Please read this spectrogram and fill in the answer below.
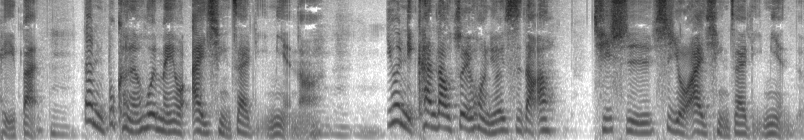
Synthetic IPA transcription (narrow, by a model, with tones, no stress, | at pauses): e˧˥ɪpa̰˨˩nt̪a˥˩nni˨˩pu˥˩kʰɤ˨˩nɤ˧˦ŋxwe˥˩ɪme˧˥ɪjo˨˩ʊʔa˥˩ɪt͡ɕʰi˧˥ŋt͡sa˥˩ɪlḭ˨˩mjɛ̰˥˩nɐ̰˨˩i˥nwe˥˩ni˨˩kʰa˥˧nt̪ɑ˥˧ʊt͡swe˥˧ɪxo˥˩ni˨˩we˥˩ɪʈ͡ʂɻ̩˥˦˥ɑ˥˧ʊʔa˥˩ | t͡ɕʰi˧˥ʂɻ̩˧˥ʂɻ̩˥˩jo˨˩ʊʔa̰˥˩ɪt͡ɕʰi˧˥ŋt͡sa˥˩ɪlḭ˨˩mjɛ̰˥˩nd̪ə̰˩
